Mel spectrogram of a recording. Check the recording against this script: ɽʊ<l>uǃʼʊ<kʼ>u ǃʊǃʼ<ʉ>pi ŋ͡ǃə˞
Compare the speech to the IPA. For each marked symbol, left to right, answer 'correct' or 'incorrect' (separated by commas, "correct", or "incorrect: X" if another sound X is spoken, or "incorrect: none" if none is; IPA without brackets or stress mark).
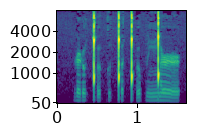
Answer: incorrect: ɽ, incorrect: k, incorrect: ʊ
